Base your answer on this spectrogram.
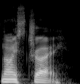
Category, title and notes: Speech > Solo speech
Cocky - Nice try
Voice-acting, Video-game, Vocal, cocky, Tascam, NPC, smug, Single-take, sarcastic, talk, U67, singletake, voice, words, oneshot, Male, Mid-20s, Man, dialogue, FR-AV2, Neumann, Human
